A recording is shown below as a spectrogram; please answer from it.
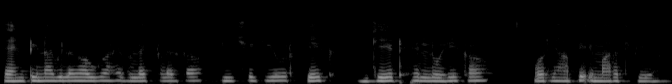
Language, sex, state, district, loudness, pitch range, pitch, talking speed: Hindi, male, Uttar Pradesh, Jalaun, -38 LUFS, 160-170 Hz, 165 Hz, 195 wpm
